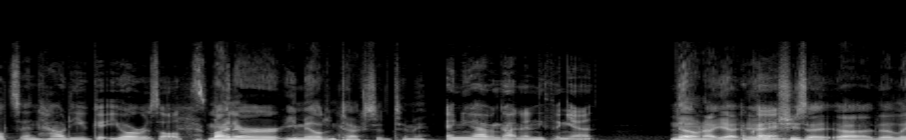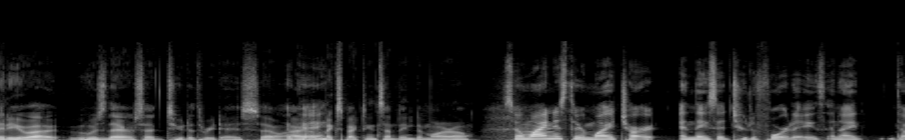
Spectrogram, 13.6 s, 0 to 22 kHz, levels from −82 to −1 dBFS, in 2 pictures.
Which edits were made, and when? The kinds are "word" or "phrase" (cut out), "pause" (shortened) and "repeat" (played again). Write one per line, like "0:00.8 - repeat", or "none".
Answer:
none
